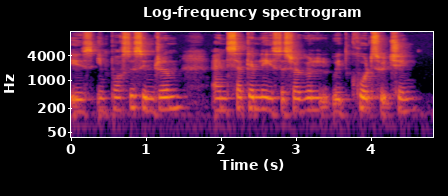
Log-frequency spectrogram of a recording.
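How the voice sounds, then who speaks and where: Speaking at a moderate pace with a Malaysian accent, a woman uses a medium pitch and a dark, mellow tone. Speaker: junior lawyer. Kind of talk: interview reflection.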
